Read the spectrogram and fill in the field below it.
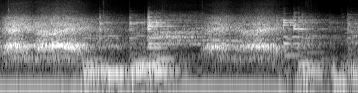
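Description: A large live crowd sings together in a loud, sustained chorus, voices blending into a roaring, echoing wash of sound with a steady rhythm throughout.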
